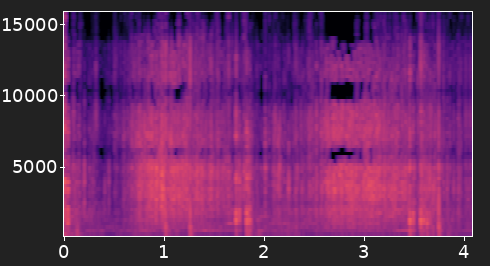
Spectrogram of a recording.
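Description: Aerial fireworks going off in a string of sharp bangs and crackles, with a quick cluster of bangs near the end.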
